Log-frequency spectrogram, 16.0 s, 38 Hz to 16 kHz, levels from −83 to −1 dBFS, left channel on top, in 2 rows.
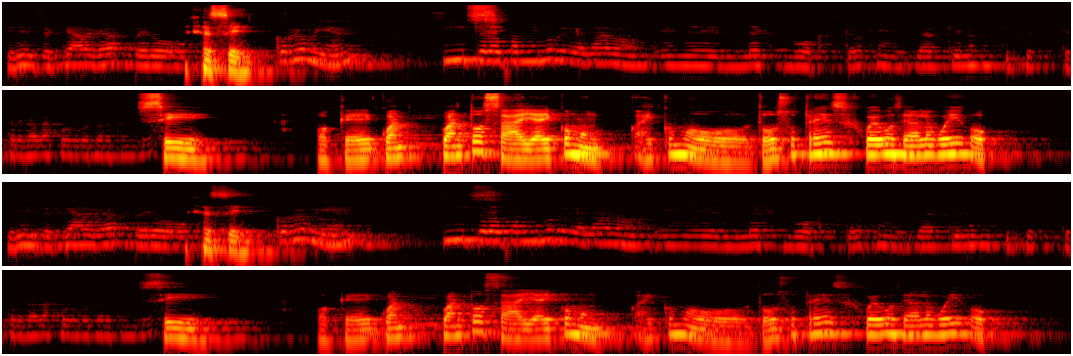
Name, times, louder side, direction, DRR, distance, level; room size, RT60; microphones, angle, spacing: voice 1, 0.0-1.7 2.0-9.2 10.6-11.4 11.7-12.0, left 1 dB, 40° left, 0.9 m, -54 dB
voice 2, 1.4-1.9 9.0-9.6 10.4-15.4, left 8 dB, 75° left, 0.3 m, -31 dB
10.5 x 7.4 x 8.8 m
head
